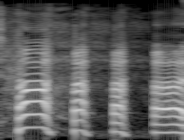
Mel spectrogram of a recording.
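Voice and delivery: high-pitched, loud "ha, ha"; mock read-out laugh. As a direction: read typed laughter aloud as spaced high ha's. Reading out a listener's written laugh.

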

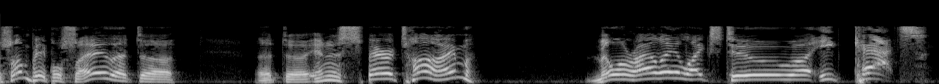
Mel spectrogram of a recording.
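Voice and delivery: slow, high parody of a TV pundit; hammed-up, halting newsman parody; mock pundit insinuation. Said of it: "this is the official catchphrase".

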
